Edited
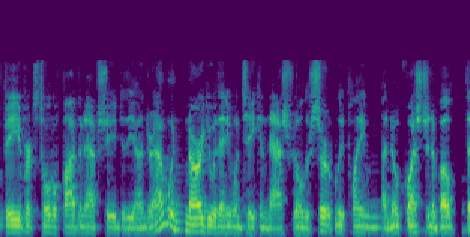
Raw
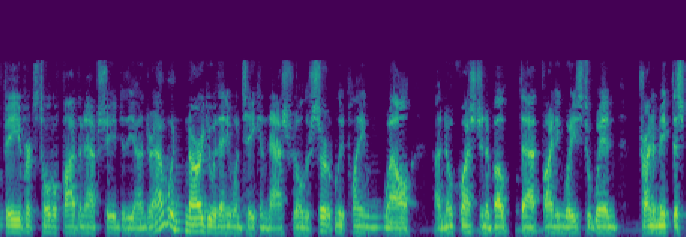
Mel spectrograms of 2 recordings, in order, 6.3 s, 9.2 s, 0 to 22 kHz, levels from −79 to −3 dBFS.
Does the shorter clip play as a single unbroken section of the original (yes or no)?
no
